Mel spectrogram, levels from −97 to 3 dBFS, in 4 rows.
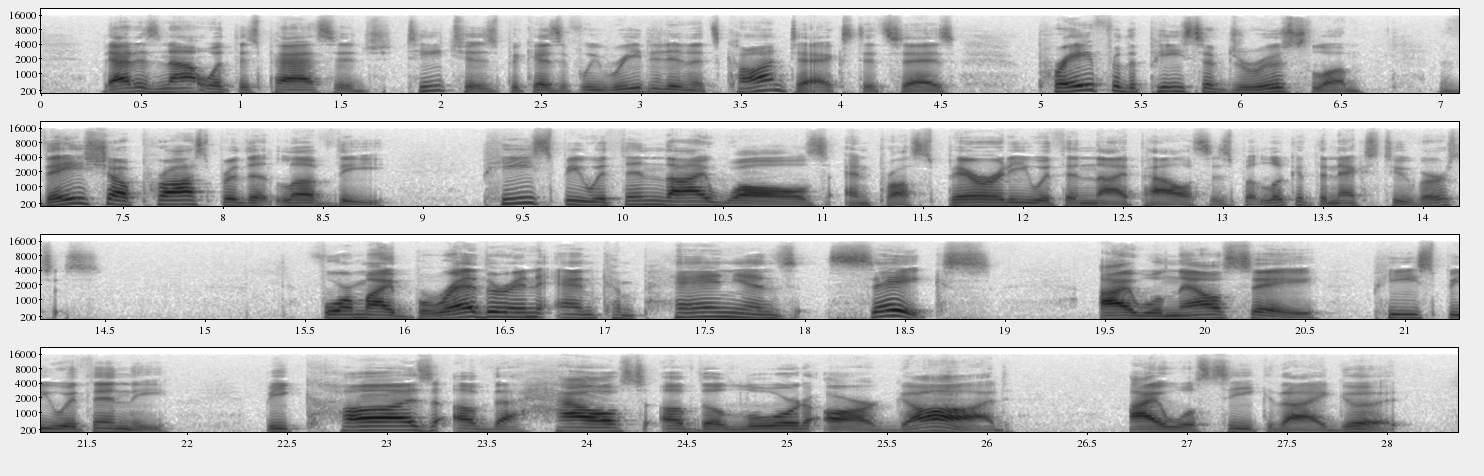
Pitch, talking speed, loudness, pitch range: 130 Hz, 155 wpm, -19 LUFS, 115-160 Hz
